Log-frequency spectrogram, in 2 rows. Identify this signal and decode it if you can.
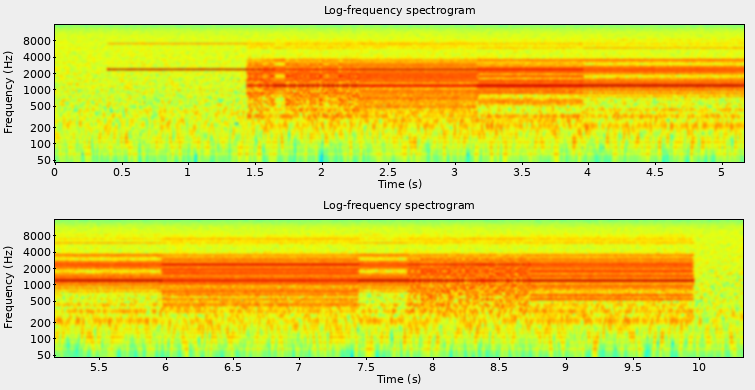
Cassette data (Kansas City type), 1200 baud, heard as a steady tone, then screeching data, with tape hiss.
